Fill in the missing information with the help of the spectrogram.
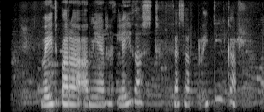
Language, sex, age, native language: Icelandic, other, 12, Icelandic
